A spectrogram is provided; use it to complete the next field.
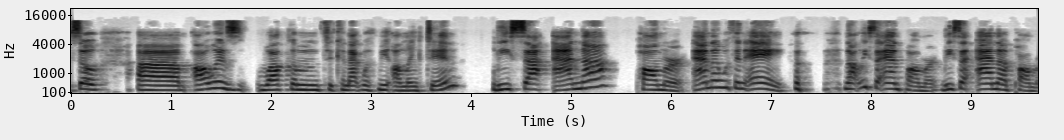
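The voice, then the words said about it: Slight Canadian accent. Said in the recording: “I have a bit of a Canadian accent”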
